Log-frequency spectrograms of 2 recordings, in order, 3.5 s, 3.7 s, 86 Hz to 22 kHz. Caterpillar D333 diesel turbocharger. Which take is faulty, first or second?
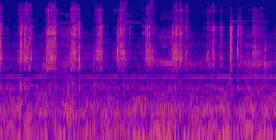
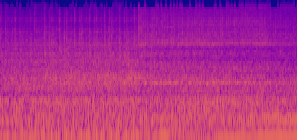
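first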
